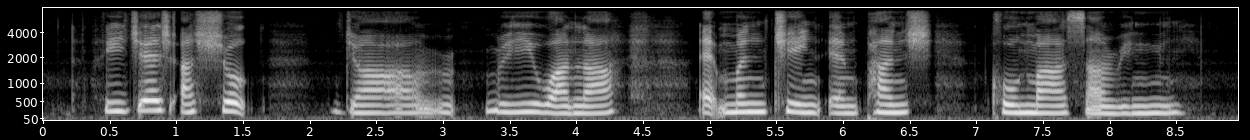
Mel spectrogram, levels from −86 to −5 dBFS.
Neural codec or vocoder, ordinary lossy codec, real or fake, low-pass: autoencoder, 22.05 kHz, a latent of 192 numbers a frame, VITS, trained on many speakers; none; fake; 7.2 kHz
